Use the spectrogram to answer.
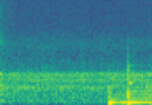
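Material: Nothing is struck.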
